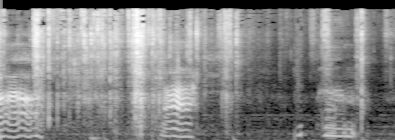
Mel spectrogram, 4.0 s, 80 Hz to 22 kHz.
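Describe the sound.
Crisp crinkling of a foil Pokemon 151 trading card pack being torn open, with bursts of rustling throughout while brief voiced sounds rise and fall over the top.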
